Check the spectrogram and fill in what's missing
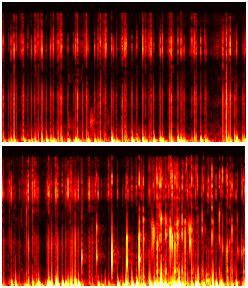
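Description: Fingernails scratch a small, hollow, empty clear plastic dome cap held over a microphone, making rapid, uneven scraping strokes with a deep, boomy low thump beneath a thin, bright hiss. The scratching grows louder and denser toward the end as the cap is lifted away in hand.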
